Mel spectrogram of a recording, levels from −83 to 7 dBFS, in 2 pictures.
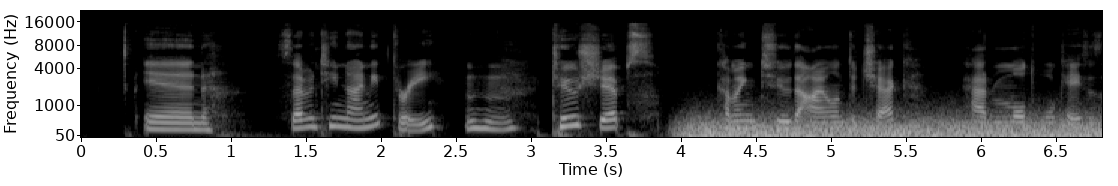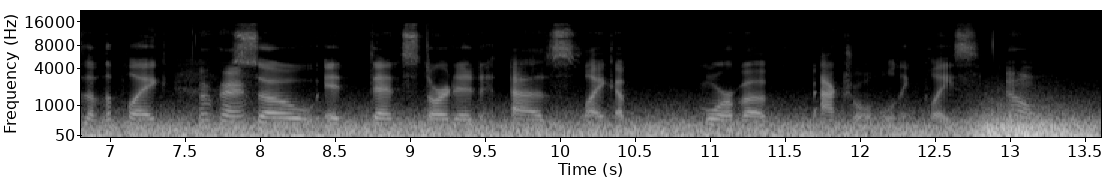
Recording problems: wind noise on the microphone; heavy; from 4 s on; 2 dB below the speech

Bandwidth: 15 kHz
